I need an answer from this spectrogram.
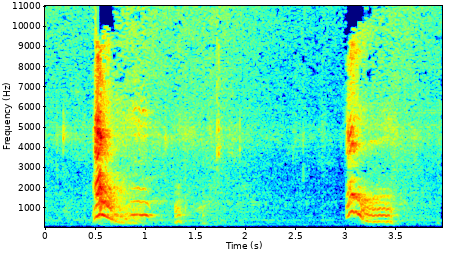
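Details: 16-day-old Golden Retriever pups, eyes recently open, barking as they move about; two sharp yelping barks, each with a bright onset falling quickly in pitch, spaced about two and a half seconds apart.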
